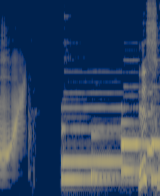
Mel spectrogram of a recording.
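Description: A short cartoon 'boing' sound effect rising in pitch, then after a brief gap a music jingle of steady held notes starts, changing notes about halfway through.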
